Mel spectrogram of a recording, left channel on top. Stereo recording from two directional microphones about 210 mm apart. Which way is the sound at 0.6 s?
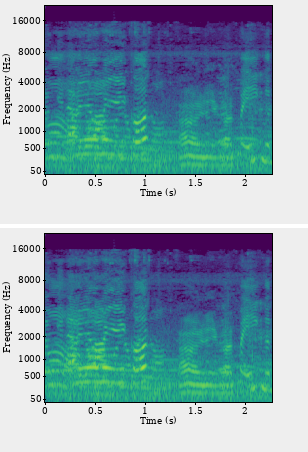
30° right (ahead or behind).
